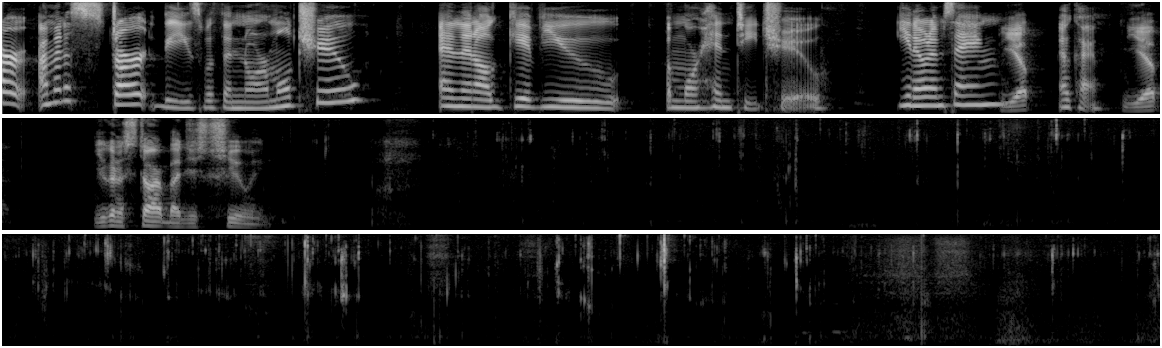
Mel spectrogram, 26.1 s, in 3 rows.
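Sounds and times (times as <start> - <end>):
person chewing: 10.8 - 26.0.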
